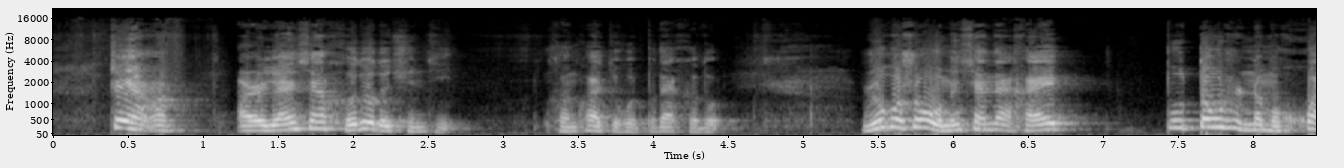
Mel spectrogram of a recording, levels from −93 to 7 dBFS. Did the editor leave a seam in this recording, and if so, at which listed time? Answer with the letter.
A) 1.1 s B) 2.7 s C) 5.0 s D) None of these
A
